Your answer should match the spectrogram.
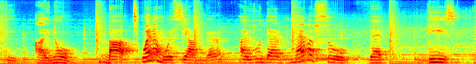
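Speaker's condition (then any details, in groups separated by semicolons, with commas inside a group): No condition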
